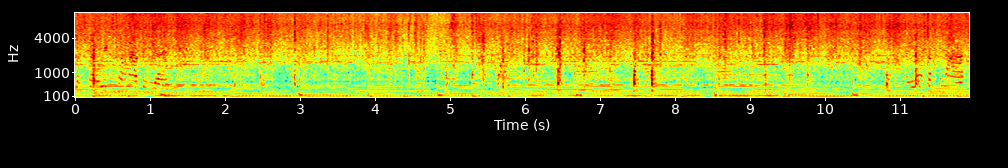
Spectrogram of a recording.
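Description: Ground beef sizzling loudly in a frying pan while being stirred, a dense continuous crackle with scraping and clinking from the utensil against the pan, close up throughout.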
